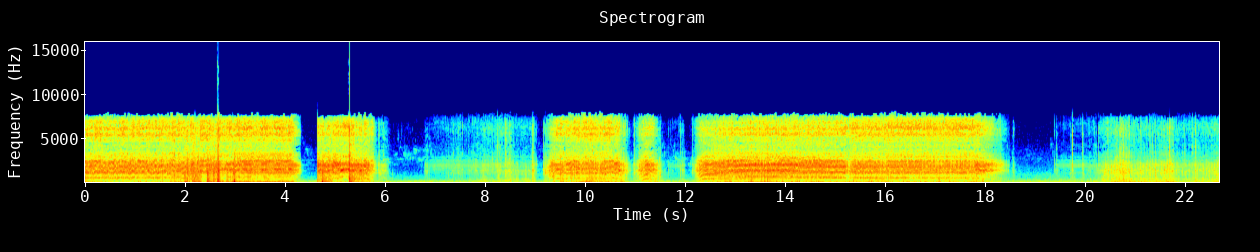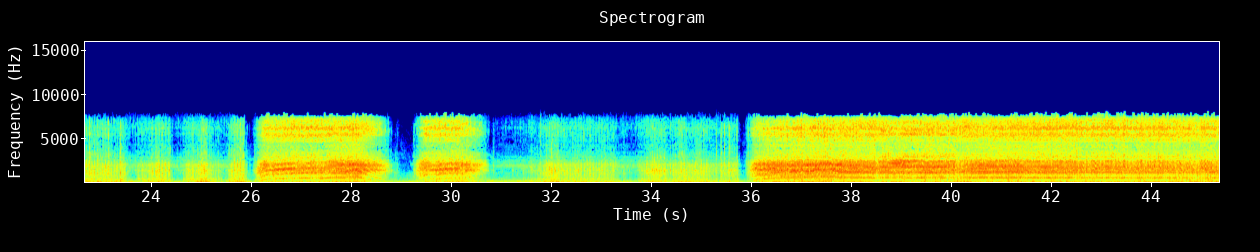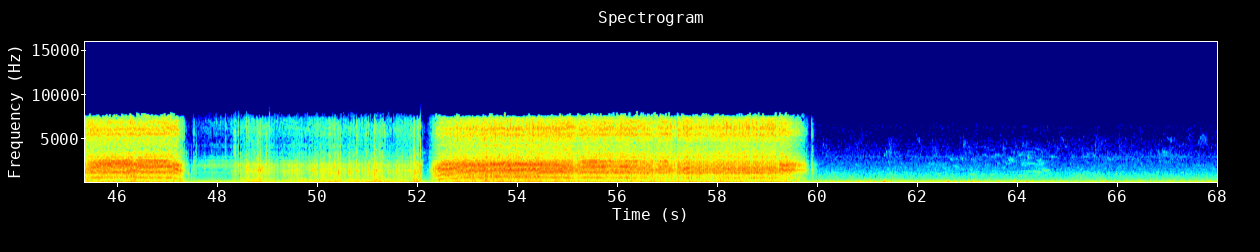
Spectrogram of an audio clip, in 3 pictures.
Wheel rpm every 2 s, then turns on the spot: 160, 160, 100, 10, 50, 70, 120, 160, 140, 10, 20, 20, 30, 120, 60, 30, 10, 20, 130, 160, 160, 160, 160, 110, 20, 20, 110, 160, 160, 120, 0, 0, 0, 0.
20-26 30-34 48-52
